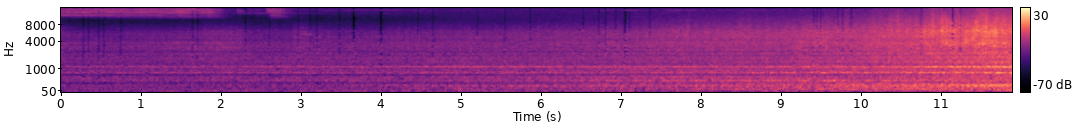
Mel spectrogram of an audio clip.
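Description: Approaching CSX freight train led by three diesel locomotives, their engines droning steadily and growing steadily louder as the lead unit nears, with a few sharp clicks near the end.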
